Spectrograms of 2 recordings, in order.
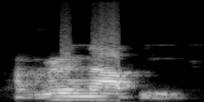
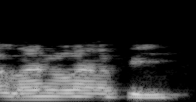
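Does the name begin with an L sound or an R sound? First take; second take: R sound; L sound. First: The name begins with an R sound. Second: The name begins with an L sound. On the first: The speaker calls it right. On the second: The speaker calls it wrong. "it's not Lenalenape"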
